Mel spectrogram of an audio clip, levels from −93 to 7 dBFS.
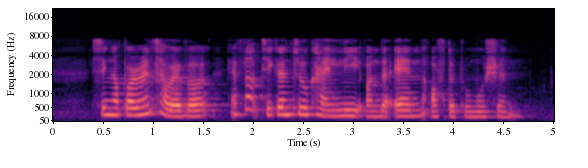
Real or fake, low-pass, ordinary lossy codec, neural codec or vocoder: real; 7.2 kHz; none; none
